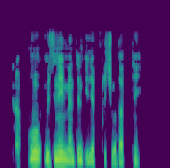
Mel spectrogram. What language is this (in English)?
Uyghur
